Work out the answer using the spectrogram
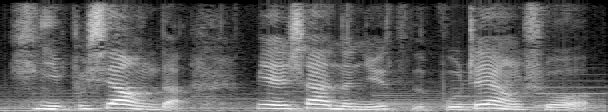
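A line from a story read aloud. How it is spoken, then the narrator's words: Laughing. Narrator (Chinese): 小白扑哧笑了，说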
